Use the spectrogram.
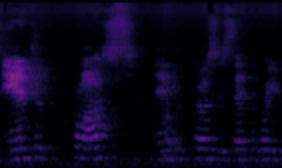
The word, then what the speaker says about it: Antiochus: the angel tells him and i'm assuming it's anti-cross antichrist is that the way you pronounce him yes antiochus was an evil king yes at the time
